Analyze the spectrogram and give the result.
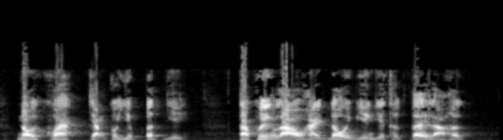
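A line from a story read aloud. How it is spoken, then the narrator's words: Cold, faint laugh. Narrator (Vietnamese): Trác Văn Bình cười nhạt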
